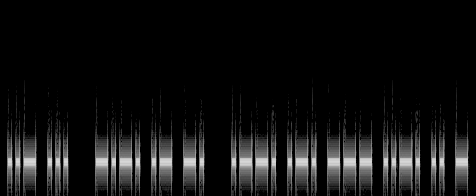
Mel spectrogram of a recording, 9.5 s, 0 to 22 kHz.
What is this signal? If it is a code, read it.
Morse code, heard as a keyed tone, about 15 wpm, 700 Hz. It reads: US CAN PROFIT
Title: Sentences from Top 1000 Words - Review Part 5 - 15wpm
